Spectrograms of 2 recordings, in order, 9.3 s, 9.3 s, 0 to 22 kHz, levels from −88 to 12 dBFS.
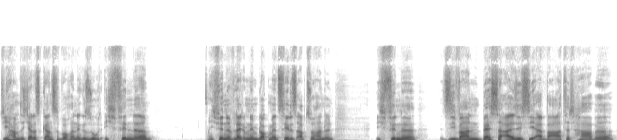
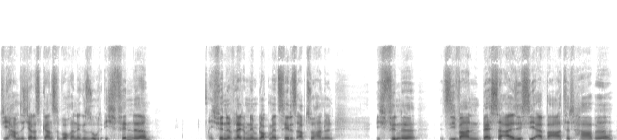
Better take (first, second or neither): first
